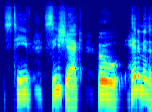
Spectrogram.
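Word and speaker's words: Cishek: right before lendore steps in he's facing steve she's steve seashek who hit him in the face was laughing at my mispronunciation there not at the circumstances want to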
